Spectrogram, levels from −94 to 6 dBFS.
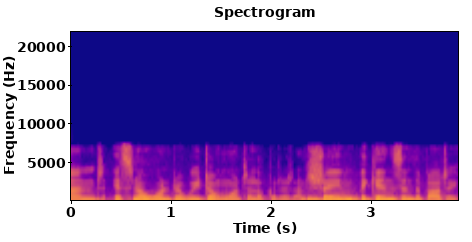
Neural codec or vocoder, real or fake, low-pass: none; real; 7.2 kHz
